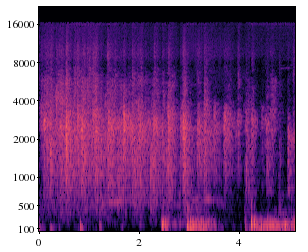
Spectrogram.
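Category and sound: crowd, audience clapping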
